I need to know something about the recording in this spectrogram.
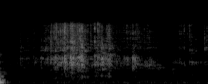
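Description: Soft, scratchy rustle of paper pages being turned, lasting about a second and then fading.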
